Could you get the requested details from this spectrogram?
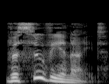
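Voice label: "vesuvianite", British English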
